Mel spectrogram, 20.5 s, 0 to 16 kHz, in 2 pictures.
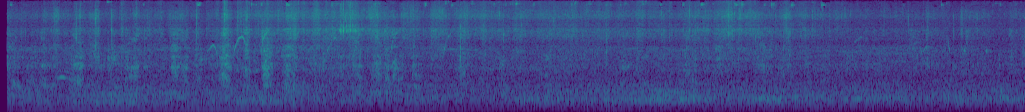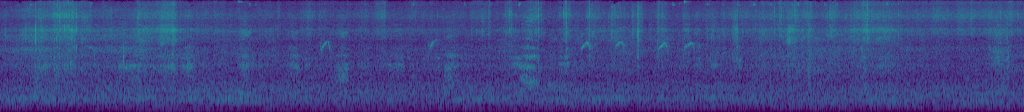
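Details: Golden Retrievers, including 237-day-old puppies, on a morning walk together in December, pant steadily in quick, breathy rhythms, with a faint whimper now and then.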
